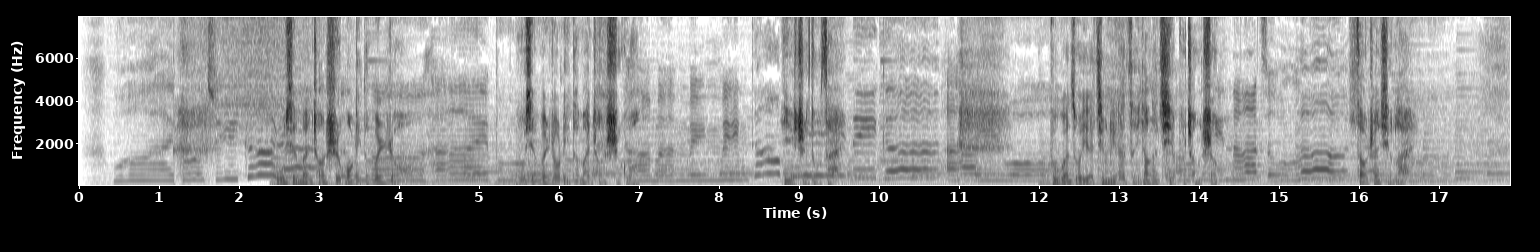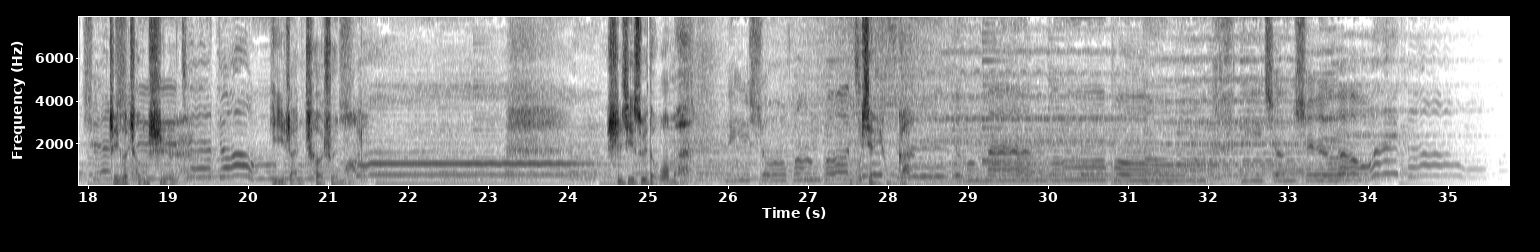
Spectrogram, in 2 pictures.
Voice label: 男, 旁白; 17岁的我们

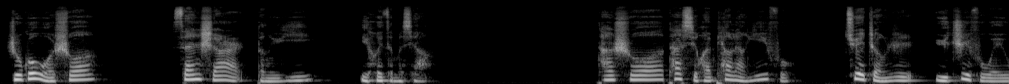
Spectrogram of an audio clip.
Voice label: 女 中文旁白 解说

